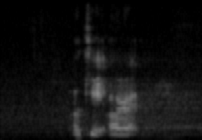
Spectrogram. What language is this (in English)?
English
